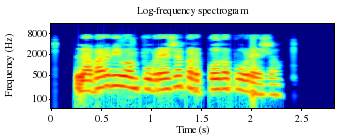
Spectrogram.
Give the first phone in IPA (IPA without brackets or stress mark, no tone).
l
